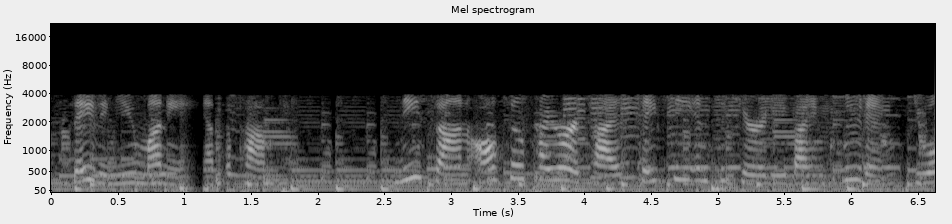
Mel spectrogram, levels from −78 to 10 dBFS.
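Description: From 0.98 to 1.16 s there is a call audio freeze. The last sound drones on and fades for about 163 ms, likely because delayed packets emptied the jitter buffer. At 1.26 to 1.33 s comes short concealed packet loss. About 40 ms never arrived, and the receiver's 43 ms patch sounds like a brief smear. From 6.46 s to the end is a jitter buffer speed-up. Small pitch-period slices, roughly 40 ms in total, are cut, so the sound runs at 115% speed without a pitch change. Everything sits below 4 kHz, which fits a 64 kbps G.711 A-law call path.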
